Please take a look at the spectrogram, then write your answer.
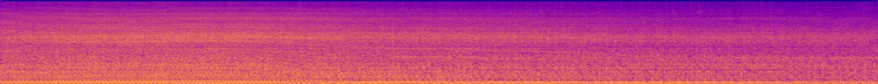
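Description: A car engine with a freshly replaced crank position sensor idles steadily and loudly on choke after starting. Its low rumble settles to a smoother, slightly lower drone as it warms, with no talking.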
